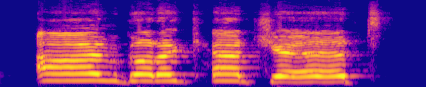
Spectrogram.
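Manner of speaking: high, slow mock heroic call.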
